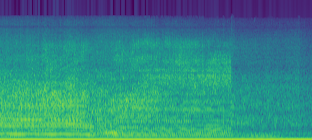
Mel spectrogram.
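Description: A motorboat engine roars at high speed.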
